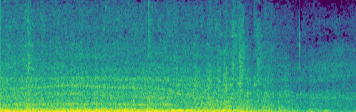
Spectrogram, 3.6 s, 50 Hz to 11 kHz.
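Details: John Deere X724 tractor with 54" snow blower; steady, even low engine drone with no knocks or grinding, dropping off smoothly toward the end; blower running healthy.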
